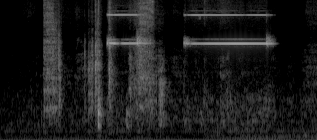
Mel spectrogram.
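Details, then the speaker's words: Wired eight-patient nurse call bell system main panel with a preset reminder and volume-controlled beeper: steady high-pitched electronic beeps with clicks between them, signalling a pending patient call; nurse call alert. "it is a reminder which can be preset a reminder cycle can be lower or greater even you can reduce the volume control to reduce the volume and increase it"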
